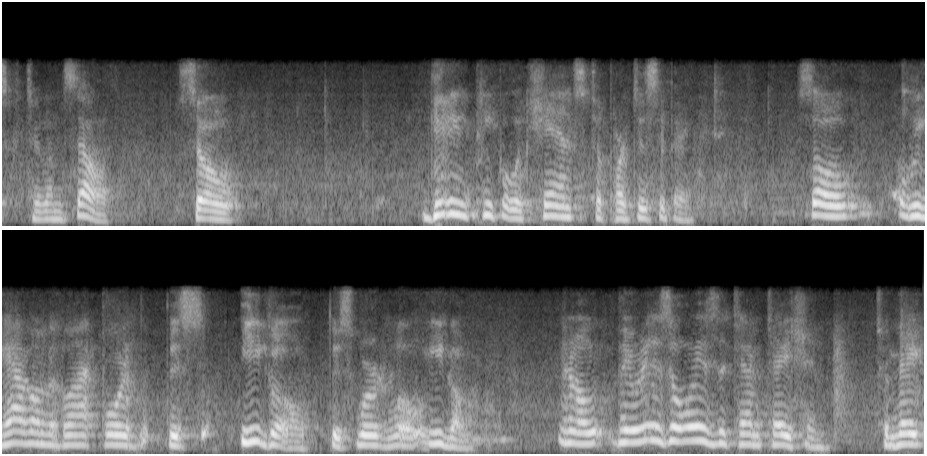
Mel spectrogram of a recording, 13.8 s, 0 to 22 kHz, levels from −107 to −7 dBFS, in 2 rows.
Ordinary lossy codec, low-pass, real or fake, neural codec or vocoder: Opus, 16 kbps; 7.2 kHz; fake; codec, 16 kHz, 2 kbps, FreqCodec, larger model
